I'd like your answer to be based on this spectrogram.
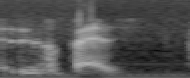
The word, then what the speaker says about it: Lopez: Lopez, la pronuncia corretta è Lopez, buonasera, grazie dell'invito. Sì, ha posto problemi a molti in realtà questa pronuncia, perché sembra un po' spagnolo e invece Lopez. alla francese.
